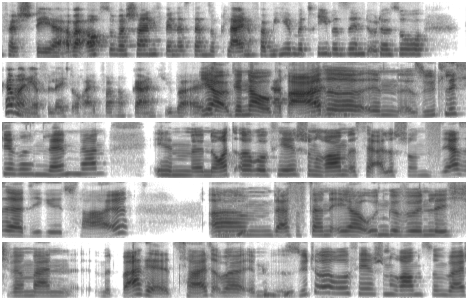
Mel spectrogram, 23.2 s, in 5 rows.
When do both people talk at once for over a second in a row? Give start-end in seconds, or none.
6.6-8.2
